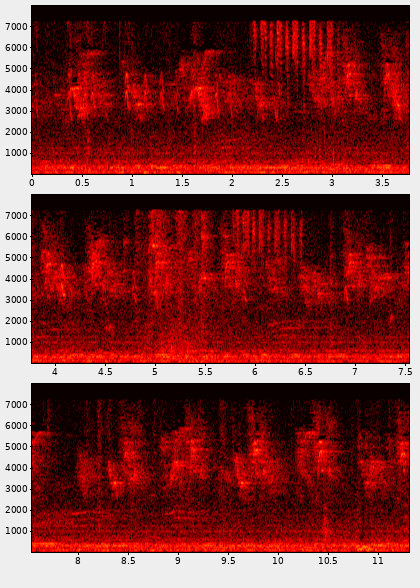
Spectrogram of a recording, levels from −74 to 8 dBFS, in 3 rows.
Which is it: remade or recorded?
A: recorded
